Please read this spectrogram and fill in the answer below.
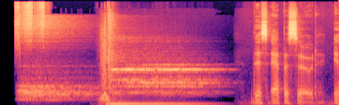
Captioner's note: air whooshing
